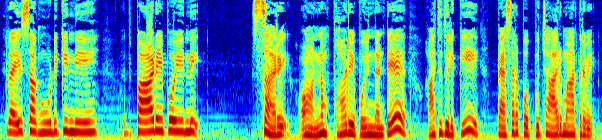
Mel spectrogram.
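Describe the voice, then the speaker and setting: A woman reads a family story, voicing the daughters-in-law and the mother-in-law in turn as the storyteller for every character. Her voice is medium-pitched and a little mellow, recorded dry.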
